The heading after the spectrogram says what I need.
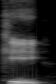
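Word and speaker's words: Caye: yeah by the way sure key is spelled c-a-y-e c-a-y or k-people say k but key c-a-y-e key international bank and that's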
